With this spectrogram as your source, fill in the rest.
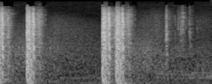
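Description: PUBG Mobile gunfire cracks in quick bursts, two sharp double shots followed by a fainter pair, loud and close in the game audio with no talking.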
